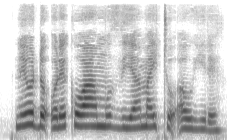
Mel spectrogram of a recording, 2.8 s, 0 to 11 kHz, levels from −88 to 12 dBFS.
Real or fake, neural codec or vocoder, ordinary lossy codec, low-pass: fake; codec, 24 kHz, 0.9 kbps, DualCodec; AAC, 32 kbps; 9.9 kHz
